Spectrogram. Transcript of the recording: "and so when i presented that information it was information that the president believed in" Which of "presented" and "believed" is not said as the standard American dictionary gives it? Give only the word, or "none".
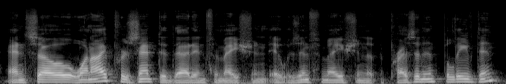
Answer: none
